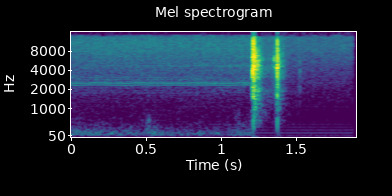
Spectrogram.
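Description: A 1977 experimental low-recoil submachine gun by Alan Halla fires two sharp, close shots in quick succession after a quiet lead-in, followed by a brief ringing tail.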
